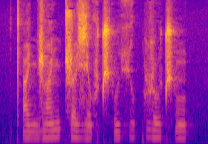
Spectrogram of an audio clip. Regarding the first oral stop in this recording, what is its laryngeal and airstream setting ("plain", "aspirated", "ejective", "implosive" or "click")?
ejective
